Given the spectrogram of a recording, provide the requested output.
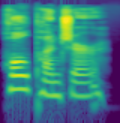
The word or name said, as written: hole puncher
